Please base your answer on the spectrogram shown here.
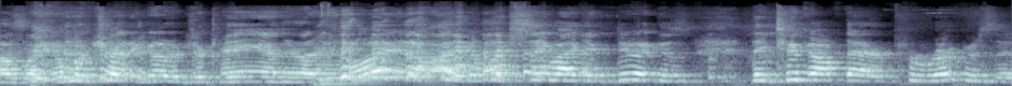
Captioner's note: laughs; all laugh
